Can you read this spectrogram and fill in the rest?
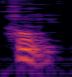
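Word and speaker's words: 本: Then hon for book. Also accented. Which is nice because the unaccented words like this are tricky, especially at first, to pronounce. So hon. Just pronounce it like that, and you're probably already saying this right, so congratulations.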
